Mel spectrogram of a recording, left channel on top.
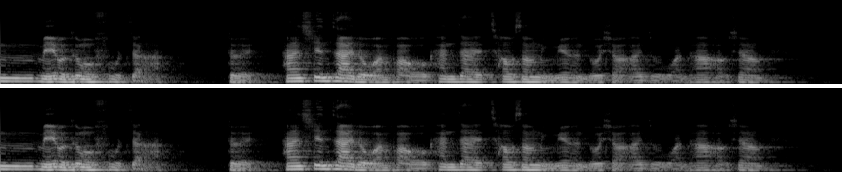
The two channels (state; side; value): identical; both; correlation 1.00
